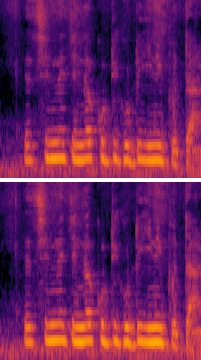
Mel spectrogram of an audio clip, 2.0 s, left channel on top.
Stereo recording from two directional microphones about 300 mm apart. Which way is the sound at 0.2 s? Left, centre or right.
Centre.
